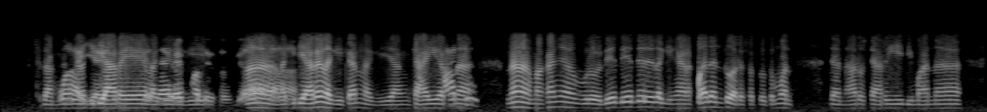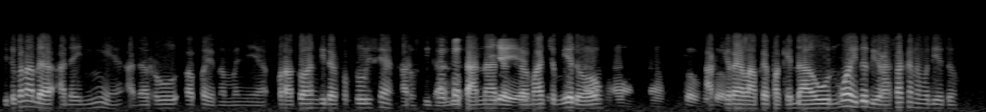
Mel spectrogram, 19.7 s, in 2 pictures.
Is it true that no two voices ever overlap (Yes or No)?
No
